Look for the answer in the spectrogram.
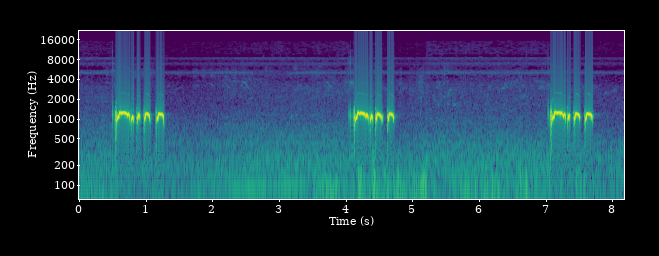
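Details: Zebra dove female giving her lure call to bring other birds close. Three evenly spaced phrases roughly three seconds apart, each a longer cooing note then four rapid soft notes, with faint low rumble between phrases.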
